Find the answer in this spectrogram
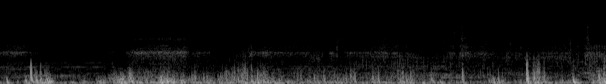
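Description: Distant jet airliner climbing away after takeoff, a faint low rumble, mixed with wind buffeting the microphone.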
